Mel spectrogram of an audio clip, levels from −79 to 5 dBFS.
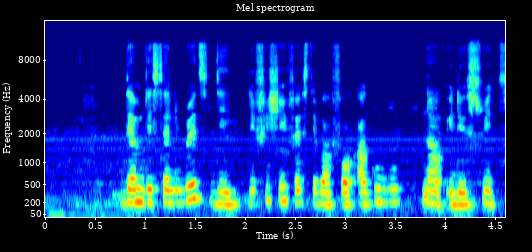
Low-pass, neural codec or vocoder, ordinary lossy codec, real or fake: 10.8 kHz; none; none; real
